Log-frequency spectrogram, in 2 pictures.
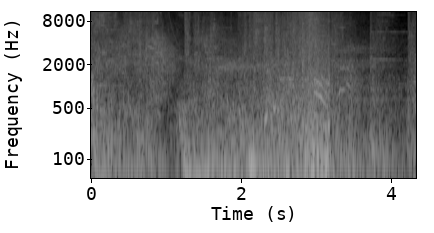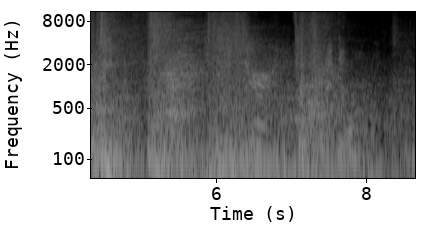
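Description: Game spell effects and impacts crash and whoosh during a fight.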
